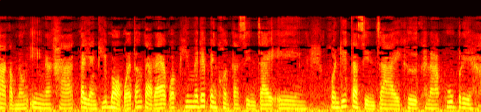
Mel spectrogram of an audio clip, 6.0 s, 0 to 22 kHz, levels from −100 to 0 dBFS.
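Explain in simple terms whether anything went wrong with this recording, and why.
The whole speech clip has a gritty, metallic treble with nothing above 11.8 kHz, likely from heavy HE-AAC compression faking the highs by copying lower sounds upward.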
